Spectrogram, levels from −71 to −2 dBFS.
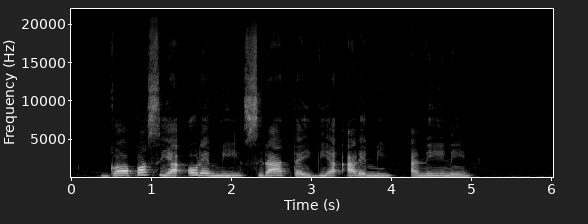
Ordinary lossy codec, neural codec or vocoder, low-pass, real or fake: none; vocoder, 44.1 kHz, 128 mel bands every 512 samples, BigVGAN v2; none; fake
